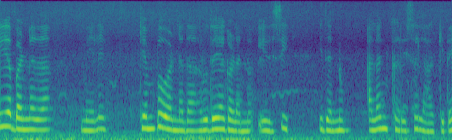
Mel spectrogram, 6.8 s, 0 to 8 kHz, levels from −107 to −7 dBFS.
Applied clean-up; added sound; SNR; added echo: none; Wind; 13 dB; none.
